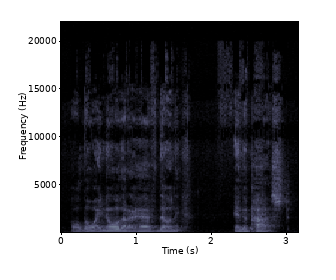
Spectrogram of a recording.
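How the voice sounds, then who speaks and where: A man with a non-native accent speaks at a moderate pace in a fairly low, somewhat breathy voice. His intonation stays monotone and flat. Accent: foreign. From Venezuela. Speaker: podcast co-host. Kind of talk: casual podcast chat.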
